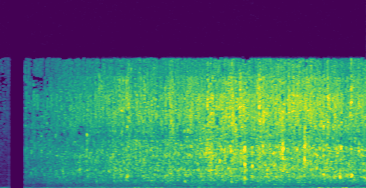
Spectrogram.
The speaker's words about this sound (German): Der Mühlenbach plätschert dahin, unter einem Brückchen. Die Holzlacher Mühle steht nicht am rauschenden Bach, wie im Lied von der klappernden Mühle. Sie hatte mal einen eigenen Mühlenteich, mit Kanälen bis zum Mühlenbach.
